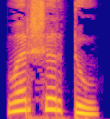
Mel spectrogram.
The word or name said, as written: ವೃಷರಥ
